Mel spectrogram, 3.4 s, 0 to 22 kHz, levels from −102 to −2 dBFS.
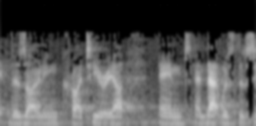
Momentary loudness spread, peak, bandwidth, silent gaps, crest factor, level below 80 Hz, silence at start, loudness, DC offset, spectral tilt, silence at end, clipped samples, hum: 12 LU; -2 dBFS; 7.6 kHz; none; 24 dB; -58 dBFS; 0 s; -26 LUFS; under 0.1%; -3.5 dB/octave; 0 s; under 0.1%; none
